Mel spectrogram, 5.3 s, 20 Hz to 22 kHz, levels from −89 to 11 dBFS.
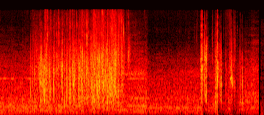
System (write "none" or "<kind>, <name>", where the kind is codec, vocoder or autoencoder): none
